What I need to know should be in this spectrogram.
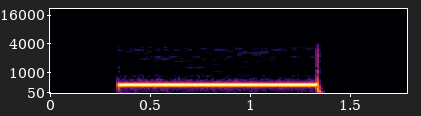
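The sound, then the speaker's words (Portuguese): A telephone line tone sounds while a call is being placed: one steady, mid-pitched beep lasting about a second, alone against silence. “Eu, eu, eu vou ligar pra Samira Xangozeira.”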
